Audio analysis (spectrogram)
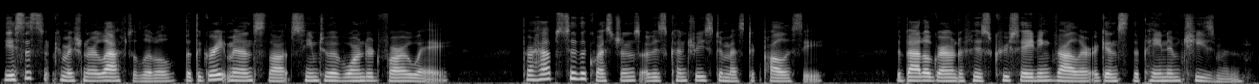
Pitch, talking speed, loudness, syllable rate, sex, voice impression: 175 Hz, 175 wpm, -20 LUFS, 5.7 syllables/s, female, feminine, very adult-like, slightly cool, slightly calm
